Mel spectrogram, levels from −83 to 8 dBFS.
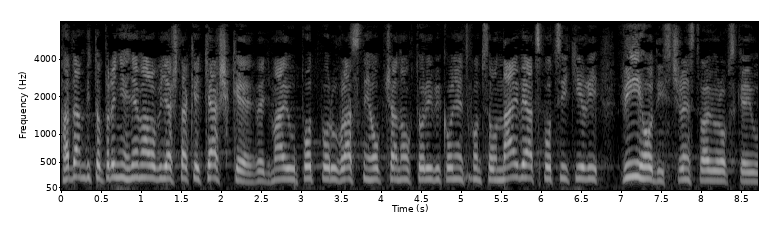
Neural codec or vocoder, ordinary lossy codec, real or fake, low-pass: none; none; real; none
